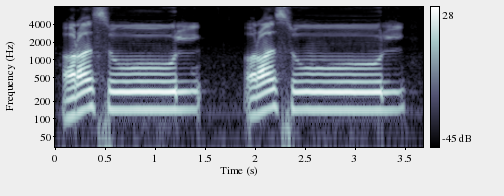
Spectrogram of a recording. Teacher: را کے اوپر زبر ہے تو را تو پر ہوگی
